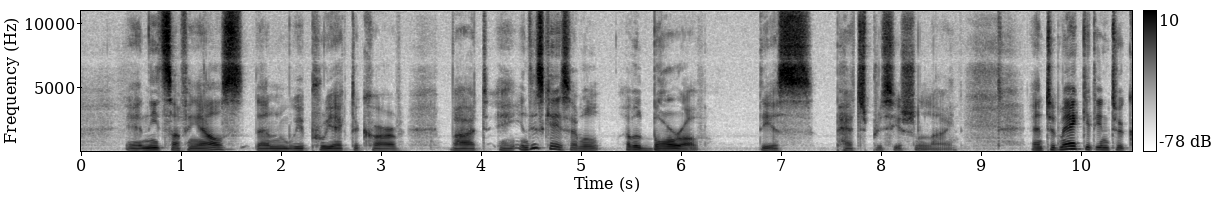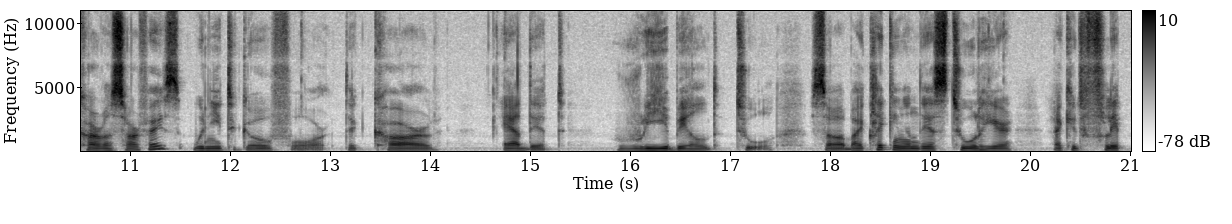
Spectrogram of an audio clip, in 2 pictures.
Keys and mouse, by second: 12.1 click, 12.7 click, 14.7 click, 19.6 click.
